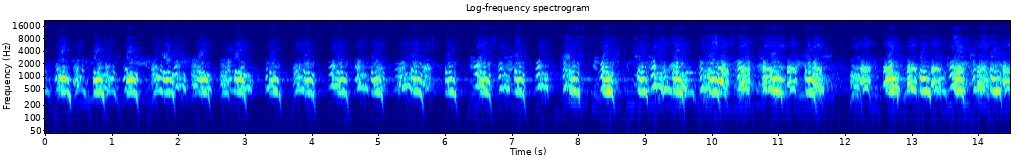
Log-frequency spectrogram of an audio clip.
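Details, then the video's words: Three-month-old hound puppy Rocky, a Gray's Rack Em Willy x Blackstone's Ram-Paige cross, baying at his first treed black bear: rapid, ringing bawls repeated about twice a second, steady and continuous throughout. "Rocky’s first treed black bear."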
